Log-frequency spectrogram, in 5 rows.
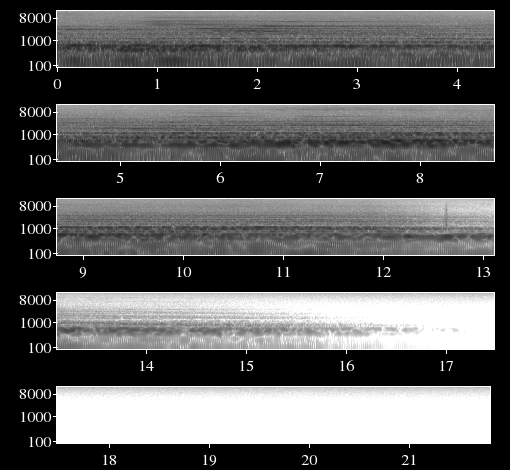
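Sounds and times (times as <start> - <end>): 
ambient music: 0.0 - 15.4.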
